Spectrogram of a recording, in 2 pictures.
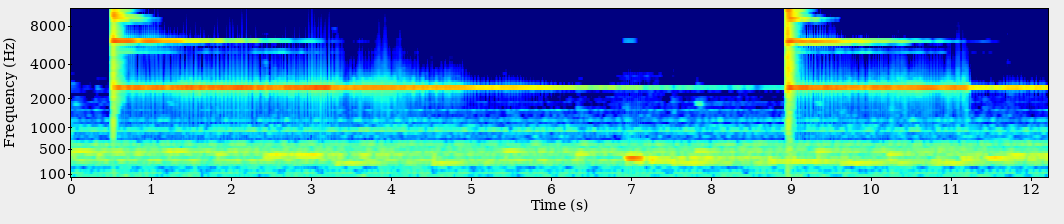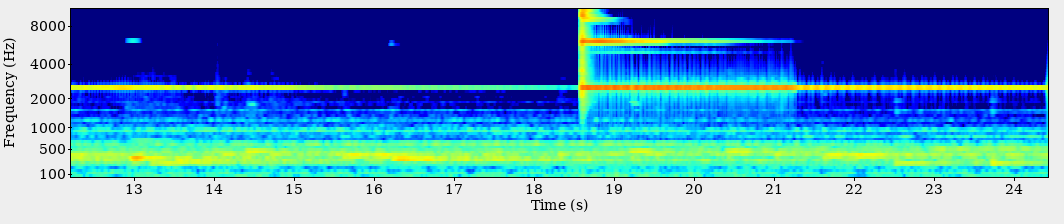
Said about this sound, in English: I'm going to clear this space with these tingsha bells before I do the questions.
